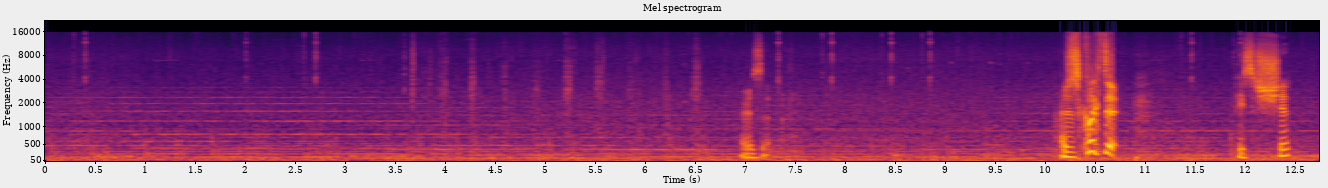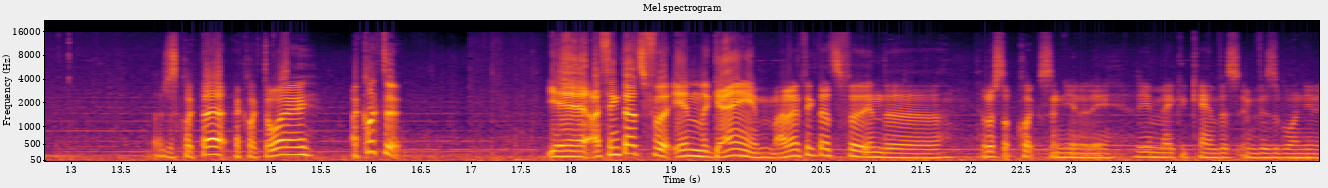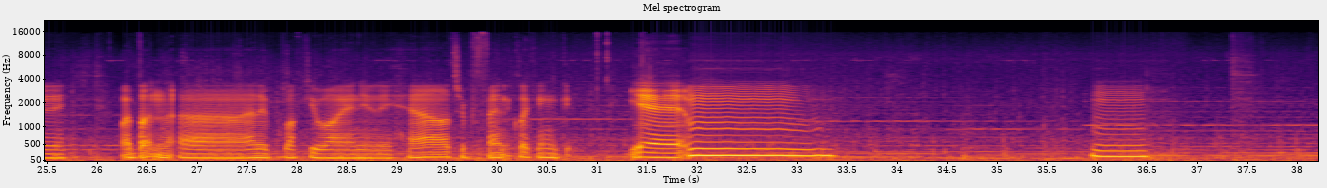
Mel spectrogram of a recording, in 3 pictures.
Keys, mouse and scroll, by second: 0.3 click, 1.9 click, 2.6 click, 3.9 alt+scroll up 4, 4.3 alt+scroll, 4.9-5.6 alt+scroll, 6.5 scroll, 6.9 alt+click, 7.8 click, 8.4 click, 8.8 click, 11.4 click, 11.9 click, 12.9 click, 14.3 click, 15.0 click, 20.6 scroll up 1, 27.4 scroll down 2, 27.8 scroll up 2, 31.0 click, 35.3 scroll up 1.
